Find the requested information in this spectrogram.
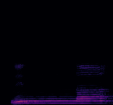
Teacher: Nun ketika nun bertasydid berarti harus ditahan 2 atau 3 harakat. Na disambung dengan mutabi.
